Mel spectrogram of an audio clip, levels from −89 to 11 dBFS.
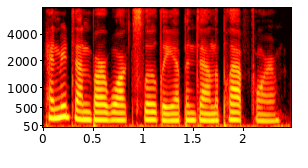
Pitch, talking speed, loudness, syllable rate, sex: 195 Hz, 220 wpm, -16 LUFS, 6.0 syllables/s, female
